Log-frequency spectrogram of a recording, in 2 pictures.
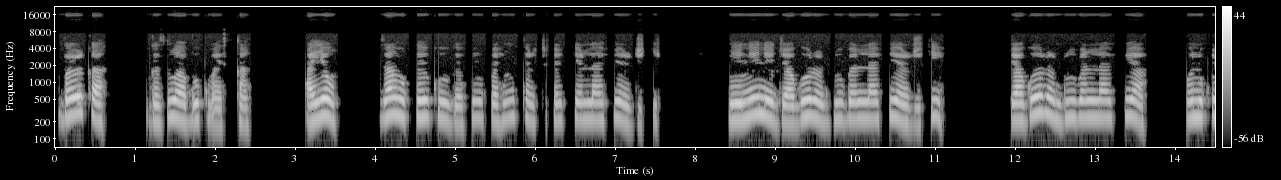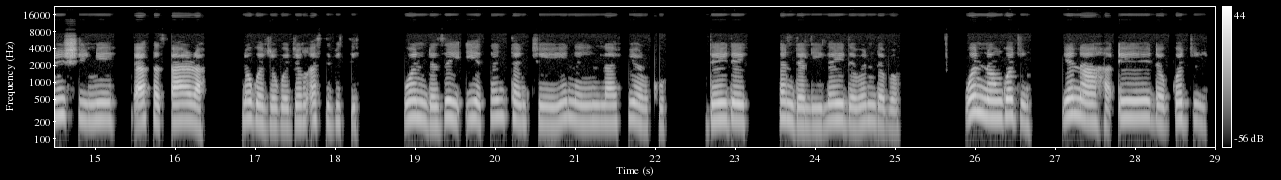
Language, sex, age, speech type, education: Hausa, female, 30-45, spontaneous, tertiary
